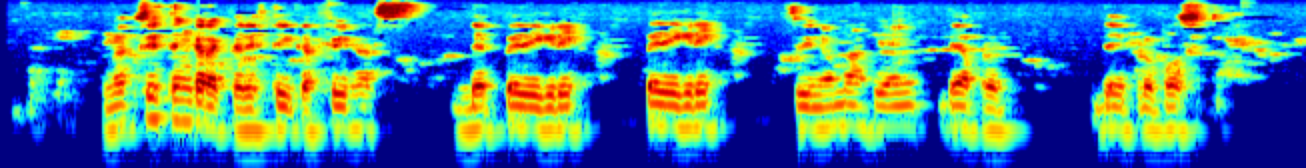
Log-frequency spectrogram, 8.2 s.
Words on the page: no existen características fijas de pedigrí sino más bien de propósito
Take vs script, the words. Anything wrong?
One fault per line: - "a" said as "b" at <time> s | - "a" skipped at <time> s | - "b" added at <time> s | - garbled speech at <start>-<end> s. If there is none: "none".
- "pedigrí" added at 4.0 s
